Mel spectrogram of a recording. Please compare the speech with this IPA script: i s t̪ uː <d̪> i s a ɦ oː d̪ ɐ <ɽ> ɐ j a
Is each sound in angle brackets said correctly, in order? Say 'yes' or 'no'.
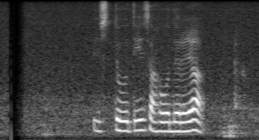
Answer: no, no

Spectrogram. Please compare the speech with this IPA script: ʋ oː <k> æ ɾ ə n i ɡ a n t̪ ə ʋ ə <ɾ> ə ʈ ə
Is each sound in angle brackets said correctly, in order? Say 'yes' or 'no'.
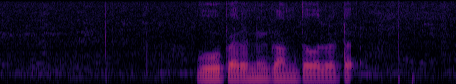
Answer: no, no

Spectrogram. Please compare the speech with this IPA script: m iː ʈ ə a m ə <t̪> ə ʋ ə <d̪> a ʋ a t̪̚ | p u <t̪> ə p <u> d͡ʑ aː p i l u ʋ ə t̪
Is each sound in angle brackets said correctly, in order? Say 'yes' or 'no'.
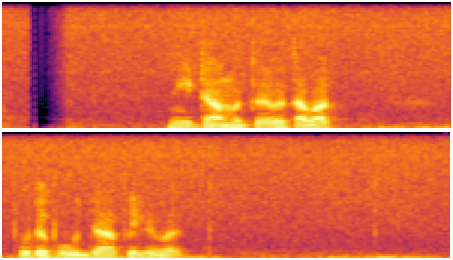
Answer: yes, no, no, no

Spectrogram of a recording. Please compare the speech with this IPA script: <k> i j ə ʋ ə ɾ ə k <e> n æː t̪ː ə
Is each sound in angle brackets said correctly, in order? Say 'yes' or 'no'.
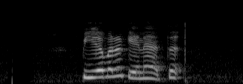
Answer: no, yes

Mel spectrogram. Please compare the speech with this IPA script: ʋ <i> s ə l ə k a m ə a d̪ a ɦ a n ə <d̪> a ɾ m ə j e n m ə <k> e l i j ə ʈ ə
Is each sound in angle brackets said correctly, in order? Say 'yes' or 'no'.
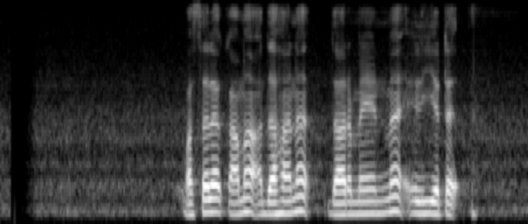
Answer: no, yes, no

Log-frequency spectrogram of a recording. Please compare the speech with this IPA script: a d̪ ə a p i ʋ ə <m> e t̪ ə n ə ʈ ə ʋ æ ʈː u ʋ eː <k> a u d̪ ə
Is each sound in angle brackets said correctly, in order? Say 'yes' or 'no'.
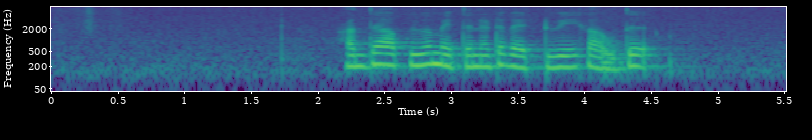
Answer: yes, yes

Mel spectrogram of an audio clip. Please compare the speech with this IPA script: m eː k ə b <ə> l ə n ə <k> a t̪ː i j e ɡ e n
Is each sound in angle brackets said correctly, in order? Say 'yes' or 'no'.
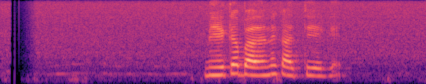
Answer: no, yes

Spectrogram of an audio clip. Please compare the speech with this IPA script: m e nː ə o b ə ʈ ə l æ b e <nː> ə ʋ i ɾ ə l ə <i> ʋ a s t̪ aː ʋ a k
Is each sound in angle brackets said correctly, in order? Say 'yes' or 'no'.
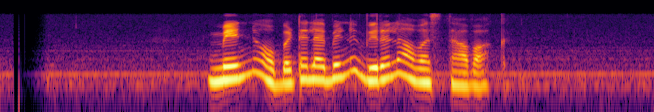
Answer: no, no

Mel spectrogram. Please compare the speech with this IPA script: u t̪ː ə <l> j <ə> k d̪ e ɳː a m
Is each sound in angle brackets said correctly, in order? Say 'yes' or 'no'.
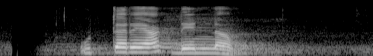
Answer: no, no

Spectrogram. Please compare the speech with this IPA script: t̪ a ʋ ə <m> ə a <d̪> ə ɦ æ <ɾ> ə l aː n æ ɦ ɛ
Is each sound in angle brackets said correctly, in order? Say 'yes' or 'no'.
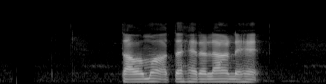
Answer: yes, no, yes

